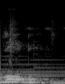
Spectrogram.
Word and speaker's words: read: तो पहला हमारा है रीड। रीड मीन्स पढ़ना। सेकंड फॉर्म को रेड बोलते हैं, लेकिन रीड ही लिखा जाता है।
